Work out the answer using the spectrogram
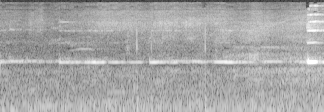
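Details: A flock of Bell Miners in Australia, small olive birds feeding on sap-sucking bugs in dying trees, keeps up a steady, pure ringing chorus. One brighter, louder tink stands out near the end over faint rustle.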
